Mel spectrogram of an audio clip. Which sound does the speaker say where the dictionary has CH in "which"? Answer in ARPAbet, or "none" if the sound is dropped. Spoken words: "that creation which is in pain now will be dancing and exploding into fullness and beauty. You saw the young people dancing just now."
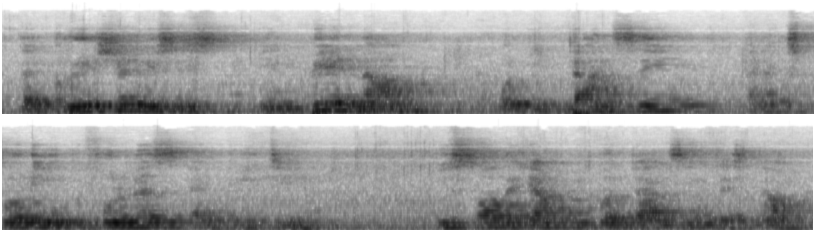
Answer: S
